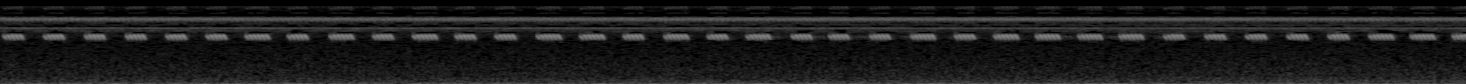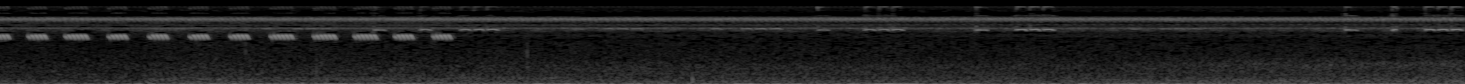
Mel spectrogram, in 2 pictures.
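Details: Insects chirp in rapid regular pulses, roughly four each second, for about nine and a half seconds, then stop; a constant high-pitched insect trilling continues underneath the whole time.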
